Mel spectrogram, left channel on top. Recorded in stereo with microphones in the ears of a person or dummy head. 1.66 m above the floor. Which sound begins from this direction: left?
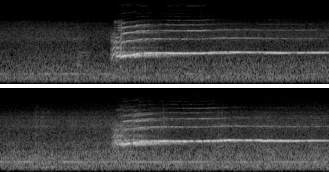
A scream, at 1.1 s.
